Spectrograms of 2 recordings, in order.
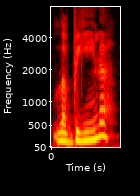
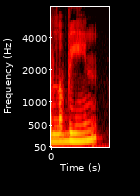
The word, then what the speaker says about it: Lavigne: Right, so I was since I was talking about Avril Lavigne. I don't know why she has a G in her last name. If you say Lavigne, why is there a G? L-A-V-I-G-N-E. So the G is silent, I believe.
